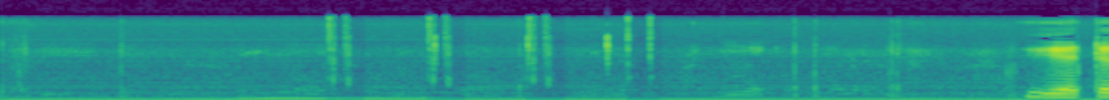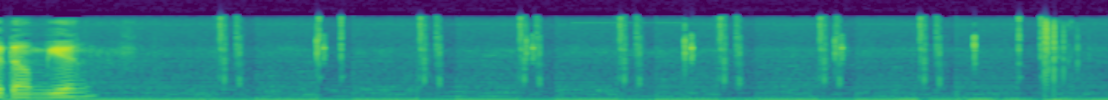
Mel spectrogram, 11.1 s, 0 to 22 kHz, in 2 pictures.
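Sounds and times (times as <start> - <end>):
keyboard typing clicks: 1.6 - 3.3, 6.6 - 11.0.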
